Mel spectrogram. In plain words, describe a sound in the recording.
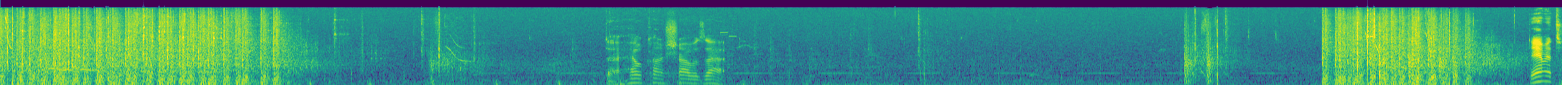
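A rapid burst of automatic gunfire rattles loudly.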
